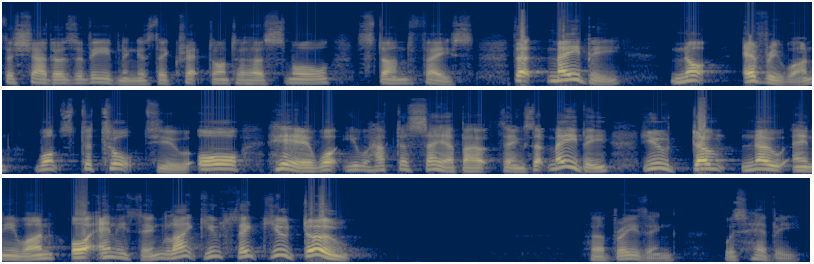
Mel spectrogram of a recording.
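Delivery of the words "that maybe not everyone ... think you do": loud, high rant building to a shout; heated, escalating rebuke; angry tirade. A narrator's reading. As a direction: let it all out at her, rising to a peak. Husband's tirade at stunned wife.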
